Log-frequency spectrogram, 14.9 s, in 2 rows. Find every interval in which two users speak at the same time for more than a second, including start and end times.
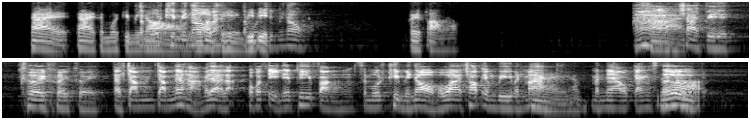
1.4-2.7

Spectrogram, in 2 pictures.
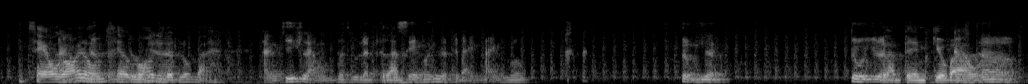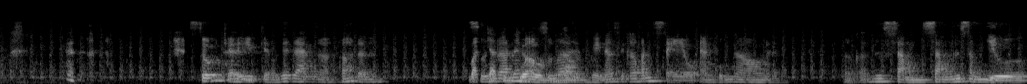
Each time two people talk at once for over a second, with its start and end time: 0.6-2.2, 15.0-16.2

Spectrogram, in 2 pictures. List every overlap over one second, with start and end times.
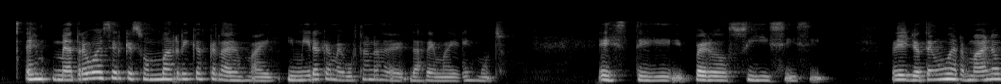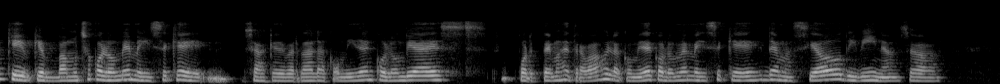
none

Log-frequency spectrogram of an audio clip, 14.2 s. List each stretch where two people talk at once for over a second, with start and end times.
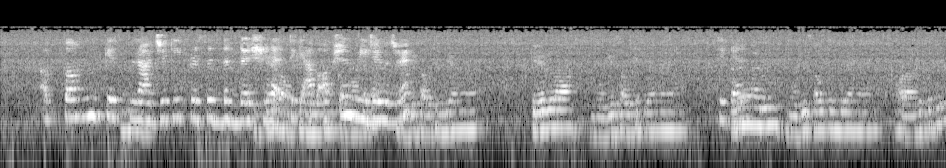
3.8-5.6

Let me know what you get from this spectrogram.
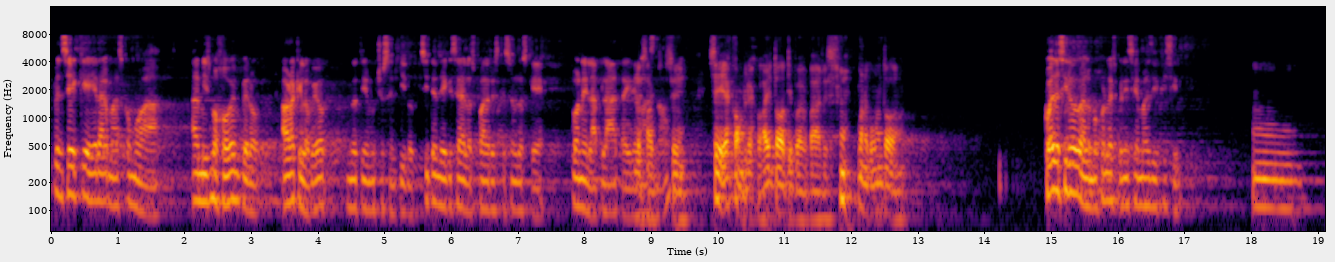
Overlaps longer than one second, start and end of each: none

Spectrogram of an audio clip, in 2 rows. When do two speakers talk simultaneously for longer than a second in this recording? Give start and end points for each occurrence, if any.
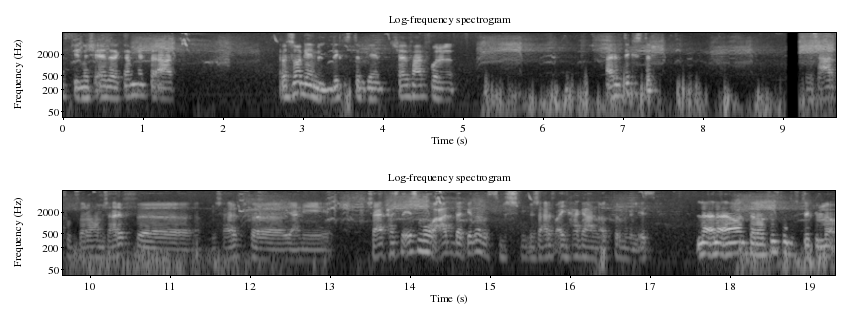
none

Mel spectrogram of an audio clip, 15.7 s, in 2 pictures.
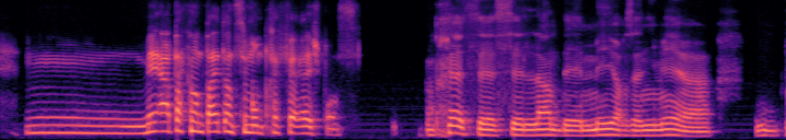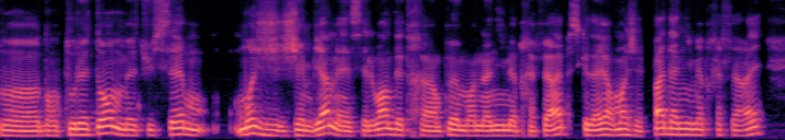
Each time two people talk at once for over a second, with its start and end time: none

